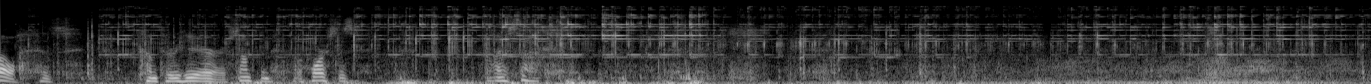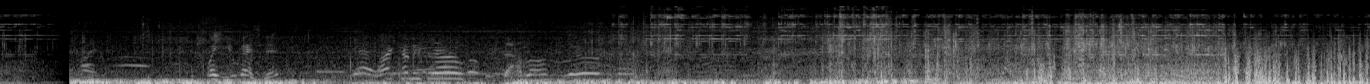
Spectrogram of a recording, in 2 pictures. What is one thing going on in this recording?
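Bicycle tyres crunch and rattle over a rough dirt trail.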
